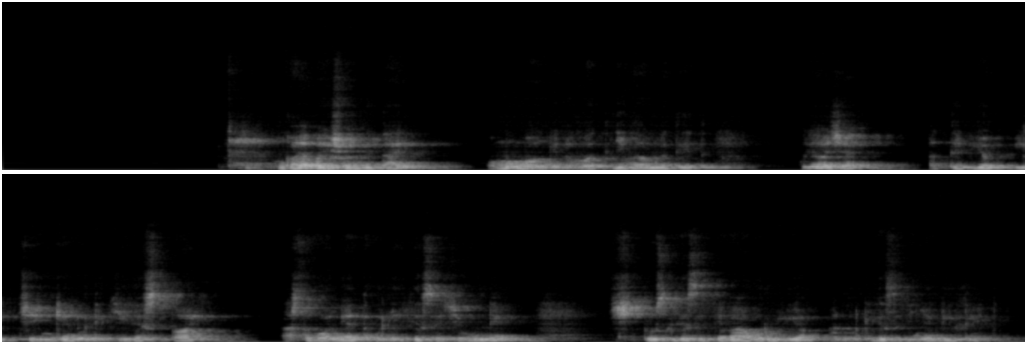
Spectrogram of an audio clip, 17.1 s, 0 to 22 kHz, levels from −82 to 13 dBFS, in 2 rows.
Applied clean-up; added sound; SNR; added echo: none; none; none; reverberation time 0.7 s.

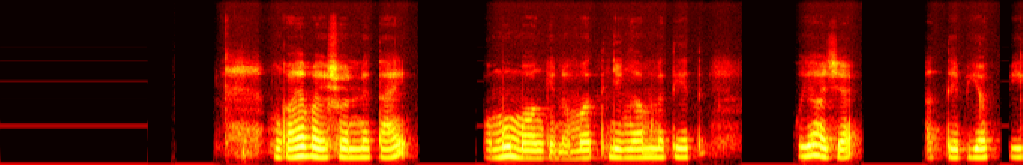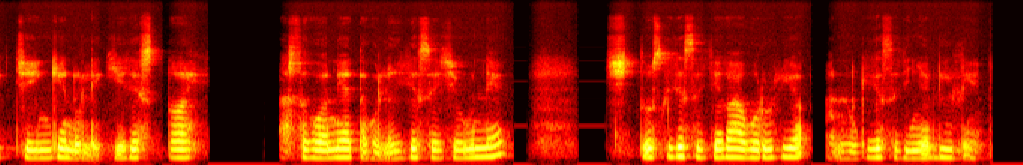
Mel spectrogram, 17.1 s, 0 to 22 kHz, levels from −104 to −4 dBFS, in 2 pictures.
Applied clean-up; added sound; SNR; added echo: none; none; none; none.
